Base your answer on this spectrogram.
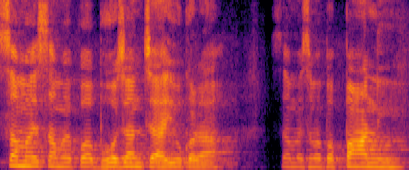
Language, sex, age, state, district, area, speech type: Maithili, female, 45-60, Bihar, Madhepura, rural, spontaneous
